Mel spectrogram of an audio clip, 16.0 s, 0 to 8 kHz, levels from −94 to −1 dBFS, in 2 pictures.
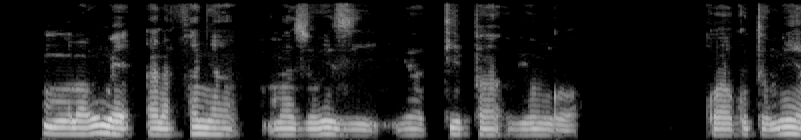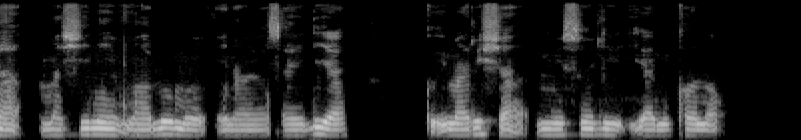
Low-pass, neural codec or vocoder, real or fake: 7.2 kHz; none; real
